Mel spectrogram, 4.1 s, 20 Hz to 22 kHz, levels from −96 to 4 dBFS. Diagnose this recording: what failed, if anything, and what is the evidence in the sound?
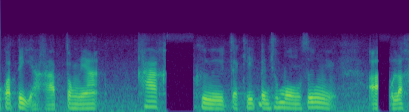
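Lost AMR speech frames at 1.65 to 1.95 s and 3.77 to 3.94 s, a network-stage fault. Radio errors corrupted frames, so the decoder repeated the last good pitch and vocal tract settings with falling gain. Speech smears, fades quickly, then returns weak and rough.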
